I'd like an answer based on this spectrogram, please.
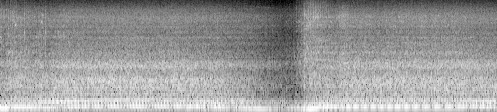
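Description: Pickup truck engine revving while the truck is stuck nose-down in a snow crack: it revs up and holds, eases off about four seconds in, then revs up again about six seconds in and holds.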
